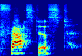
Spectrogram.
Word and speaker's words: fastest: last few minutes so the word fastest I hear fastest when native speakers say it it's very similar to honest fastest same thing with that est what we hear is what we're thinking about we're thinking about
